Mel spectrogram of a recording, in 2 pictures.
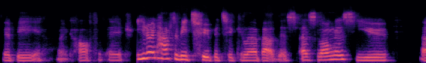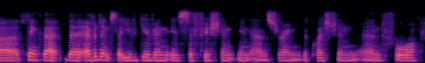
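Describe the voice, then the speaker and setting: Young female interviewee, lowish voice, explaining study tips conversationally; slightly dull recording. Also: normal speed, gravelly, a little mellow. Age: young adult. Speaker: interviewee, high-achieving former student.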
